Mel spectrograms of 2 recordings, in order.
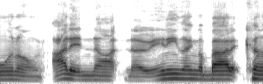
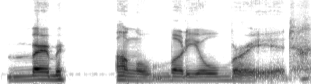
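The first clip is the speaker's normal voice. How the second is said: put-on deep joking voice, lower; 4 semitones lower than usual. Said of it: "I used to do it in a much deeper voice".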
